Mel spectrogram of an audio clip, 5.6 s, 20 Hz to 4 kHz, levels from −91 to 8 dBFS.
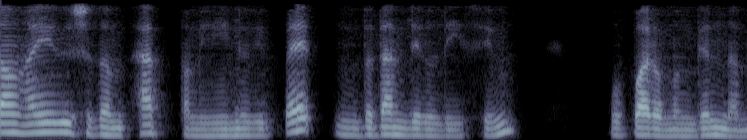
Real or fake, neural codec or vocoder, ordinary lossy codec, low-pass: fake; codec, 16 kHz, 0.2 kbps, FocalCodec; MP3, 32 kbps; 3.6 kHz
